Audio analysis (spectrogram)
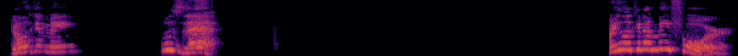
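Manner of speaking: soft cooing dog talk, often high. Real, not acted. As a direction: coo softly at the dog, curious. Talking to the dog.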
